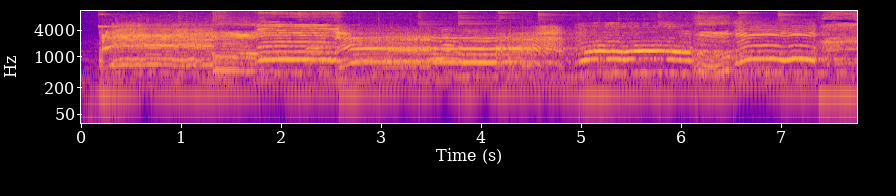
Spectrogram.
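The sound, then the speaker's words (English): Swedish goats' bleats tuned into the melody of the Christmas carol Silent Night, one wavering bleat after another, loud over a steady instrumental backing that runs throughout. “Here's a version of Swedish Goats. I kid you not.”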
